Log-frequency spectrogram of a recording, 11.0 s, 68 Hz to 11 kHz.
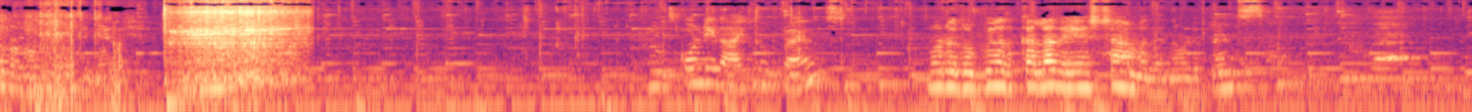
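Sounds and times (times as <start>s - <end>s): background music: 0.0s - 11.0s
mixer grinder running: 1.2s - 2.4s.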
